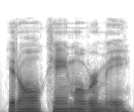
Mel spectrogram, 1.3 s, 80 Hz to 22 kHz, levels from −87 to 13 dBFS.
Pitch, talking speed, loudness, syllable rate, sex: 90 Hz, 225 wpm, -18 LUFS, 5.0 syllables/s, male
